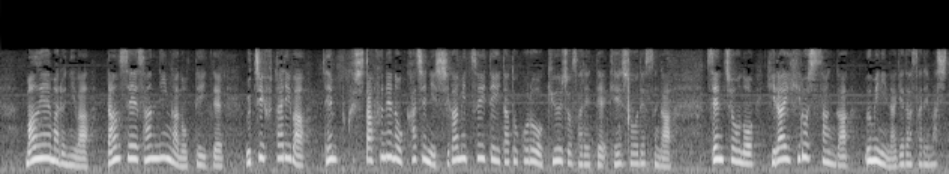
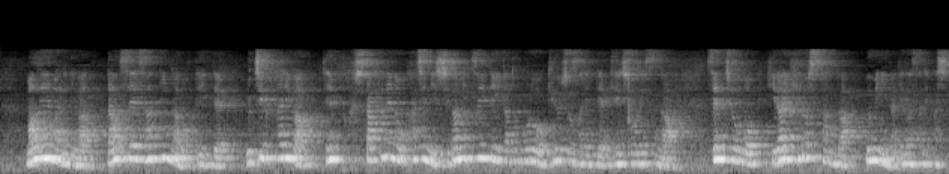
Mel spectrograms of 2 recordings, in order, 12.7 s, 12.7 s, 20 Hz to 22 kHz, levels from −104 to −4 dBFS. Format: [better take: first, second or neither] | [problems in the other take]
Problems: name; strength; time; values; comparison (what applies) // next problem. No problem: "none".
first | room echo; dies away in 1 s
